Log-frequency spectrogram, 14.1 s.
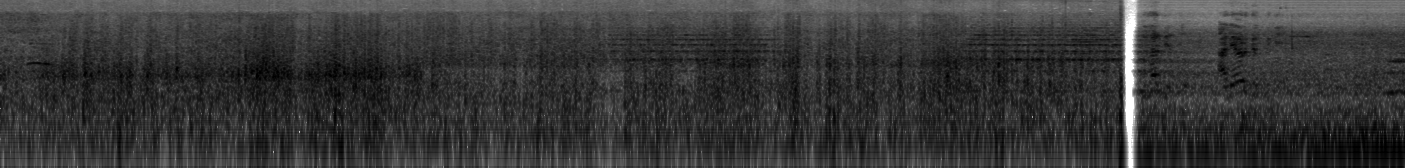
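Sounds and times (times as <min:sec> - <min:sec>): train wheels rumbling on rails: 0:00.0 - 0:11.2
wind rushing over microphone: 0:00.0 - 0:11.2.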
